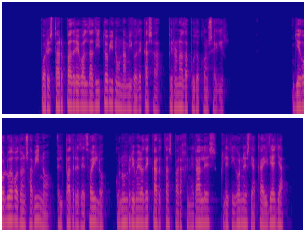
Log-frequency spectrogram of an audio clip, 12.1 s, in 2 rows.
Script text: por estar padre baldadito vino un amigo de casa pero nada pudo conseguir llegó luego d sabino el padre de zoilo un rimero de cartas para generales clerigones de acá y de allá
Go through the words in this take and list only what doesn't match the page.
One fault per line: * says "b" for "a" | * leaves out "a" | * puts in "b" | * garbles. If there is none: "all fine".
* puts in "con"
